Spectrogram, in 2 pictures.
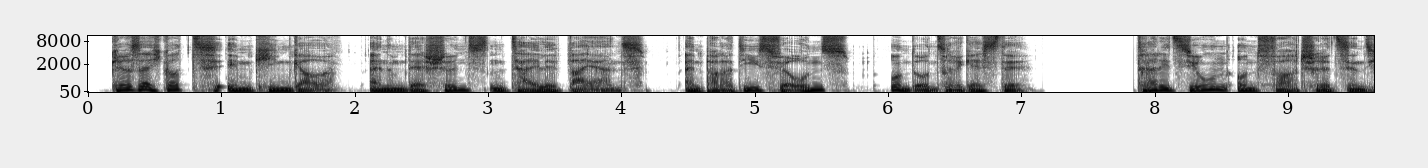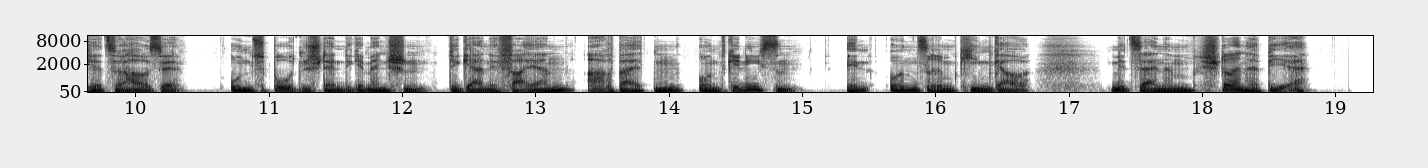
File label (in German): bayerisch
